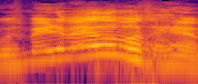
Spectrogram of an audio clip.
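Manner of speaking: giddy, swooping, high, rushed excitement. Retelling a character's line as the speaker heard it, mock super excited. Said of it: "he got super excited".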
